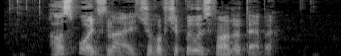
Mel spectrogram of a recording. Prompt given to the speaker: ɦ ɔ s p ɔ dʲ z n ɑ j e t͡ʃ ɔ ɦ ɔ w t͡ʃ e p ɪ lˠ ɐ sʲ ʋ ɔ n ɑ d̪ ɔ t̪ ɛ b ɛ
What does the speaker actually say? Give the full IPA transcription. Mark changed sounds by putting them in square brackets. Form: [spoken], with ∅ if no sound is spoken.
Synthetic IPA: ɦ ɔ s p ɔ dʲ z n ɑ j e t͡ʃ ɔ ɦ ɔ w t͡ʃ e p ɪ lˠ ɐ sʲ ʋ ɔ n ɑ d̪ ɔ t̪ ɛ b ɛ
